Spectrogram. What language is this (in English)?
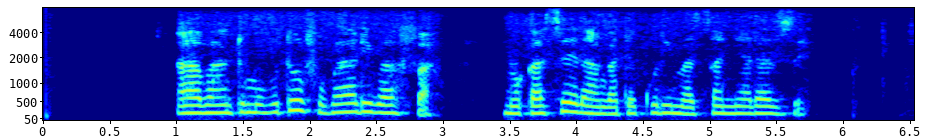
Ganda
